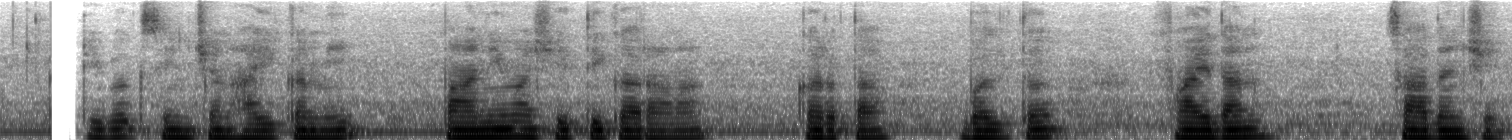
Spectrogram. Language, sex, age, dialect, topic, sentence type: Marathi, male, 25-30, Northern Konkan, agriculture, statement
